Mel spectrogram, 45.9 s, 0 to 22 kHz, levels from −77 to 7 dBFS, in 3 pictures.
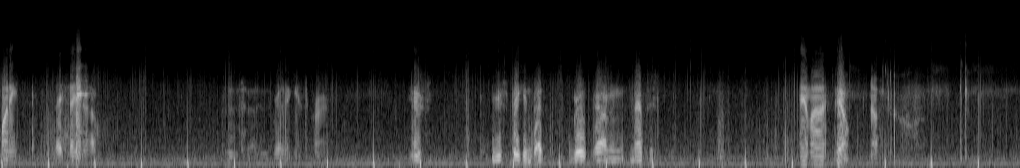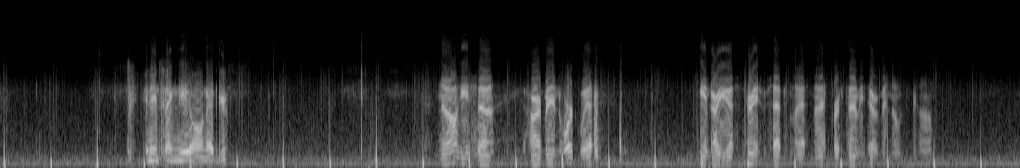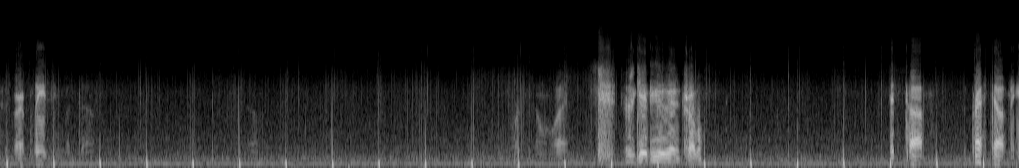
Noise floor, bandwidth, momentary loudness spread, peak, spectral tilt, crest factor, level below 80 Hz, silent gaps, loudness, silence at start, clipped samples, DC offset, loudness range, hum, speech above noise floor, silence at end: -41 dBFS; 9.4 kHz; 24 LU; -4 dBFS; -7.5 dB/octave; 20 dB; -42 dBFS; none; -22 LUFS; 0 s; under 0.1%; under 0.1%; 14 LU; none; 22 dB; 0 s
